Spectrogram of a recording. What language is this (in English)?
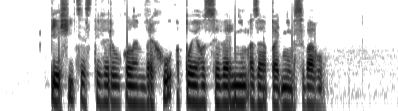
Czech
